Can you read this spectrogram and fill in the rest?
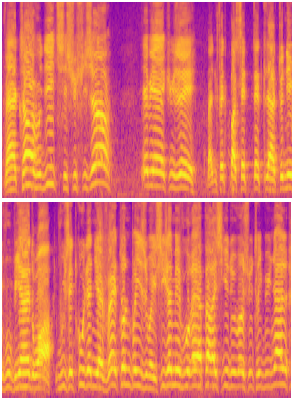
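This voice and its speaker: A stern cartoon judge, with a high, piercing voice. He scolds pompously and declaims every sentence as a pronouncement. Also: normal speed, sharp tone.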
